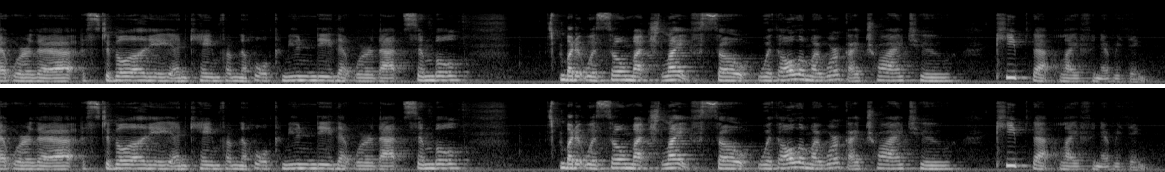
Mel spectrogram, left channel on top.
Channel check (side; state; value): both; identical; correlation 1.00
